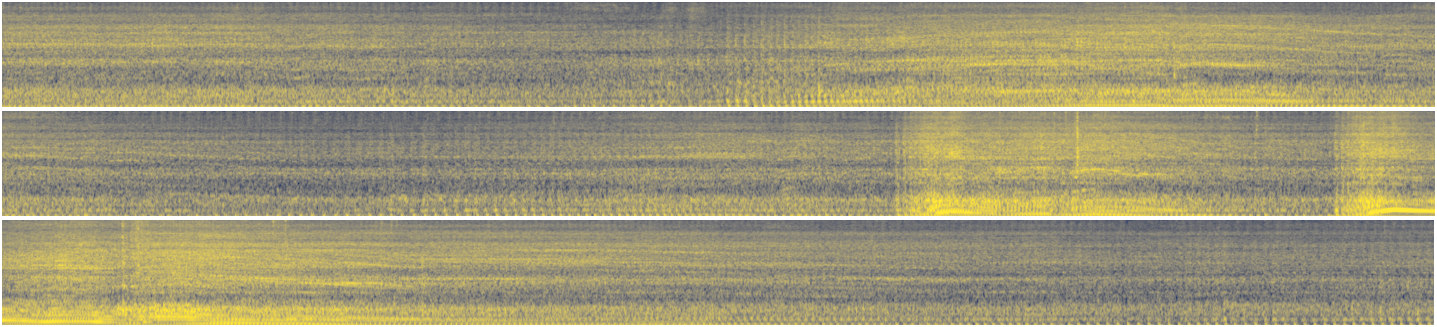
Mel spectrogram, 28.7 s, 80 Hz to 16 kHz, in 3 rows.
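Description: Honda CBR300R's single-cylinder engine running at low speed, its pitch rising and falling gently, then revved sharply twice about three seconds apart a little past halfway: the throttle snapped open for wheelie attempts.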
